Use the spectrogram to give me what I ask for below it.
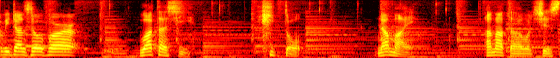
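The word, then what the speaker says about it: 人: Kata, Minna, Chan, Kun, Jin, which is another way to pronounce the same kanji for hito.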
